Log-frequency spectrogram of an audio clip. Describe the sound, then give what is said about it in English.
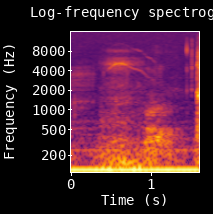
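A female cat sitting on a lap purrs steadily and softly throughout, a low continuous rumble, with a faint high whine and a few light clicks near the end. “You just hear her purr.”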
